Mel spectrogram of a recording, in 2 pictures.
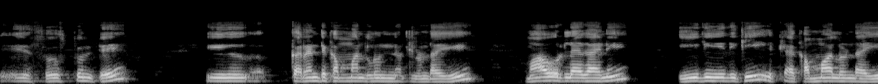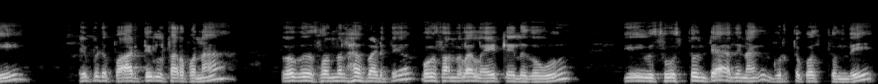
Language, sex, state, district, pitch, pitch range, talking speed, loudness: Telugu, male, Andhra Pradesh, Anantapur, 155 Hz, 145-175 Hz, 100 wpm, -17 LUFS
